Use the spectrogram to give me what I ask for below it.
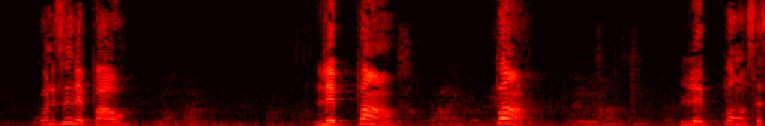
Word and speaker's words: paon: Les pans. Pan. Les pans, ça s'écrit comment? P-A-N. Ah, ok. Paon, mais ça se dit pan.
